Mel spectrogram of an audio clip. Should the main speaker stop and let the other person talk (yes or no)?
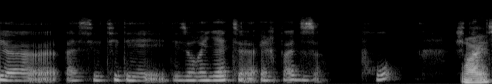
no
